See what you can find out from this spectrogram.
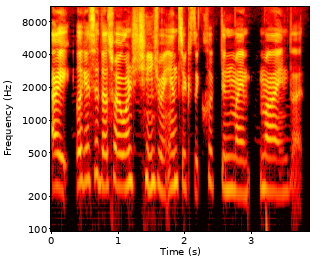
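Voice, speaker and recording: Female podcast co-host, high-pitched, casual and irreverent, crude joker, dry recording. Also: fairly even intonation, brisk, no room sound. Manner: irreverent, crude joking, freely swearing. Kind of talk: casual comedic podcast banter.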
